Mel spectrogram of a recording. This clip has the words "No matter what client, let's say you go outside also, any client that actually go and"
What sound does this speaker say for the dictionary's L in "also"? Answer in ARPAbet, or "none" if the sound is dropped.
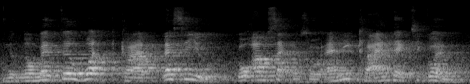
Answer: none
